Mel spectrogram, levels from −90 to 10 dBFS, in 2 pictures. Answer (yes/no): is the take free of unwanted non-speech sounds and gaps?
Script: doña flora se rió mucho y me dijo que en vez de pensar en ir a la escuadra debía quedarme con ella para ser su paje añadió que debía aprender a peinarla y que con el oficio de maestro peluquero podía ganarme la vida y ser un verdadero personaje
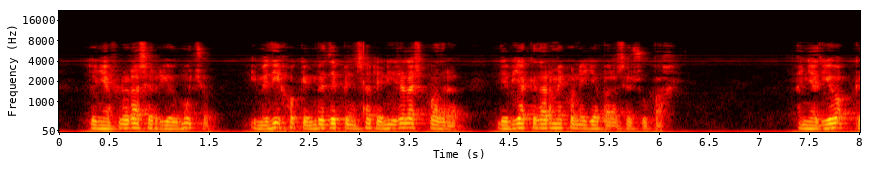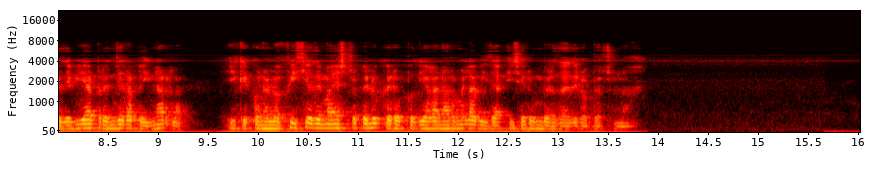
yes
